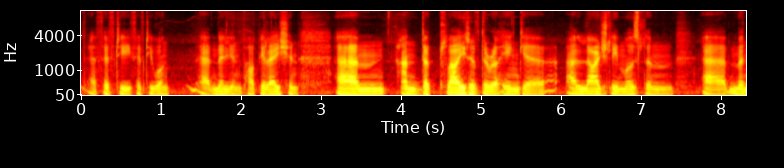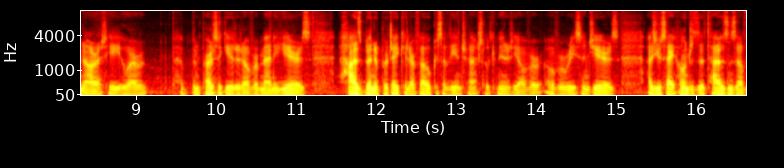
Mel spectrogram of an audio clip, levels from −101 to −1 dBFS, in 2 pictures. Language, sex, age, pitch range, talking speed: English, male, 30-49, 85-105 Hz, 160 wpm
